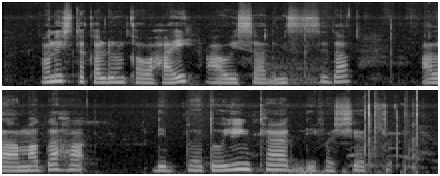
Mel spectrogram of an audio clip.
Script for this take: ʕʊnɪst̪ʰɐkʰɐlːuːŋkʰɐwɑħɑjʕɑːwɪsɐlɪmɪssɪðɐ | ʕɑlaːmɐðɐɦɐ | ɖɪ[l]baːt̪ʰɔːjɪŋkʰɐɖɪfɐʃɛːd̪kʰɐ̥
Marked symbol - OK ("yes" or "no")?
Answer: no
